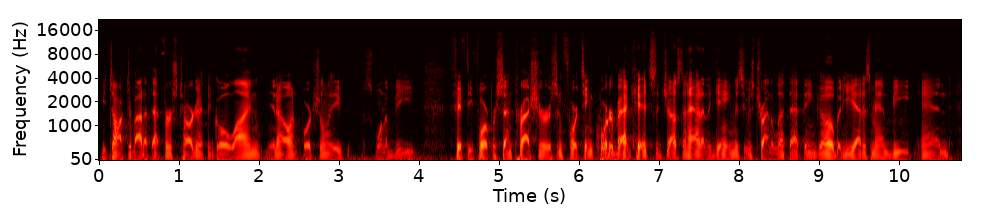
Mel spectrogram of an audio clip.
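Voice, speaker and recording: A man's voice: a bass voice, monotone, fast, few pauses, fairly bright tone, smooth. A man who works as a sports commentator and co-host, talking conversationally through plays and asking questions.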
